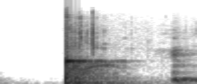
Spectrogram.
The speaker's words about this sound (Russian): Прекрасный звук. В первом выпуске мы тоже открывали бутылку.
